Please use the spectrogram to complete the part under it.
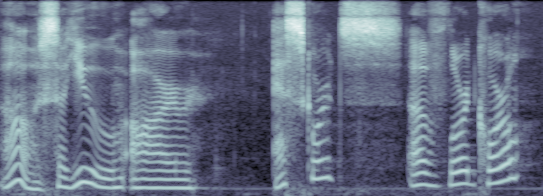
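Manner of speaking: slow, deliberate, regal delivery. Voicing the Raven Queen addressing four visitors: Raven Queen voice. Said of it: "the Raven Queen, uh, uh, addresses you four, and she says".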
